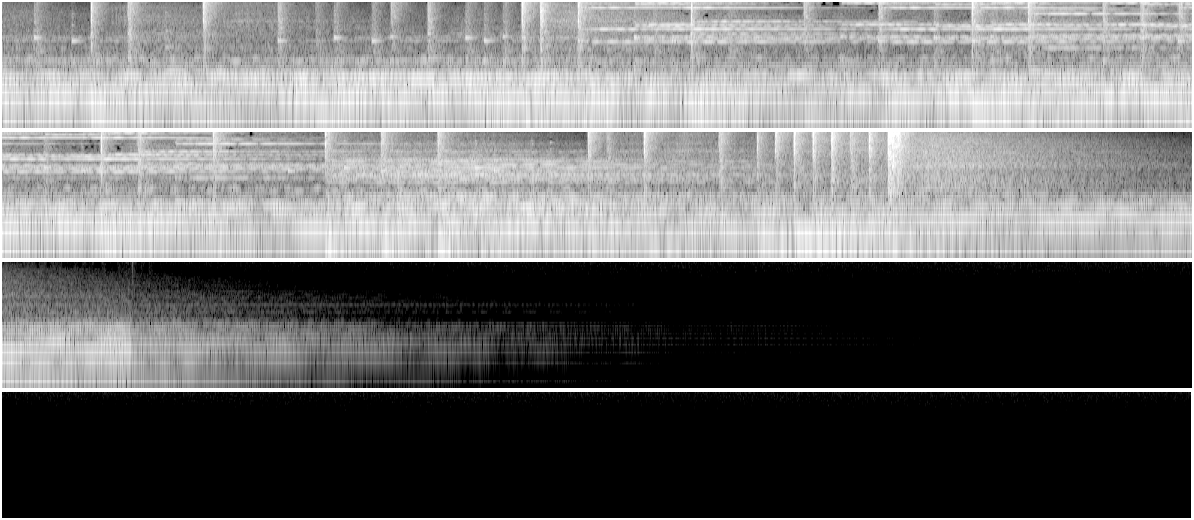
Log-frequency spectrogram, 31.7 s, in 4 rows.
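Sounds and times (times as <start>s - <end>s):
TV music: 0.0s - 17.8s.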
